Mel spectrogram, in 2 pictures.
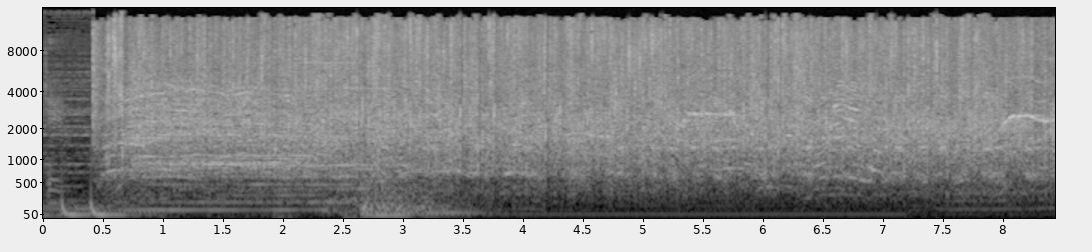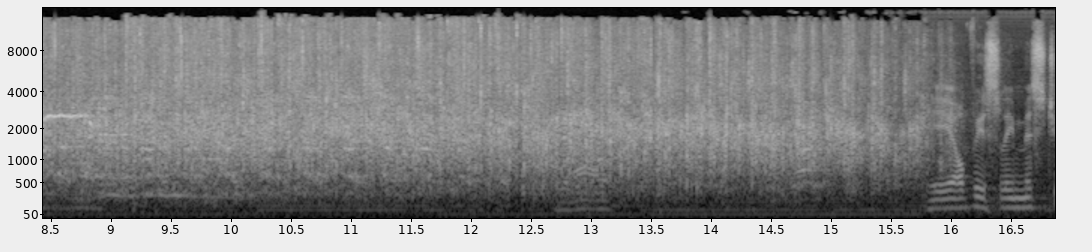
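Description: A studio audience claps and cheers loudly.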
